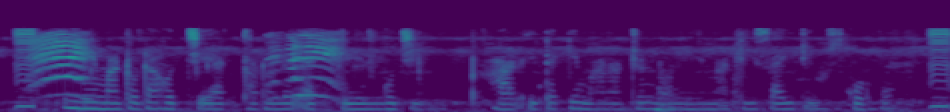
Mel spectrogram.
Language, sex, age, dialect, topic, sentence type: Bengali, female, 25-30, Northern/Varendri, agriculture, statement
